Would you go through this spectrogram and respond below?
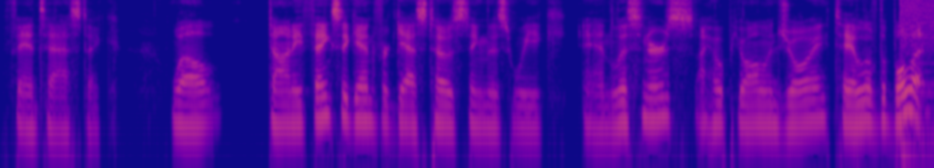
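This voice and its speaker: A man's voice: medium pitch, steady tone, normal speed, darkish tone, dry recording. A man hosting a podcast in a conversational, enthusiastic and appreciative way. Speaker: podcast host.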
